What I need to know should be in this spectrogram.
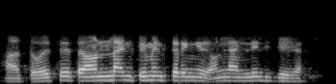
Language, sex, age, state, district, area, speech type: Hindi, male, 18-30, Bihar, Samastipur, rural, conversation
